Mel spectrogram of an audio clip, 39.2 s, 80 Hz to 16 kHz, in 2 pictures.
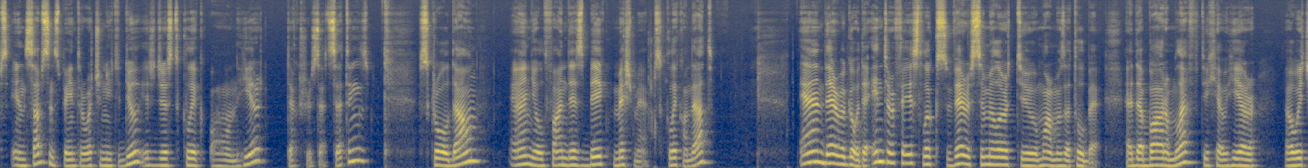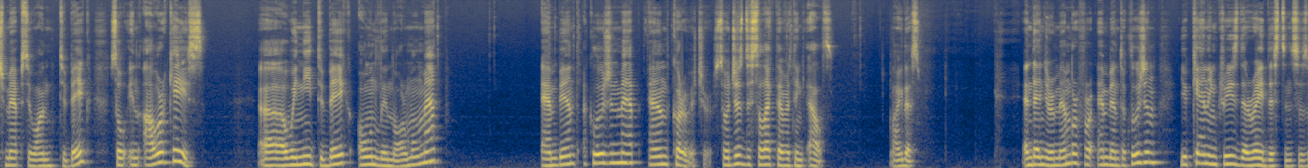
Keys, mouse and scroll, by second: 4.4 click, 6.3 middle click, 6.8 middle click, 7.2 middle click, 9.3 click, 26.1 click, 26.9 click, 27.8 click, 28.2 click, 29.2 click, 29.6 click, 30.6 click, 31.1 click, 31.4 click, 32.4 click, 35.2 click, 37.6-39.2 drag.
